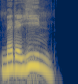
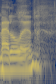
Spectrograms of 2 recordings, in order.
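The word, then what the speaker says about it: Medellín: I think it's pronounced Medellin. – Yeah, there's an accent. There's two L's. Yeah. – Madeline. – Not Madeline.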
